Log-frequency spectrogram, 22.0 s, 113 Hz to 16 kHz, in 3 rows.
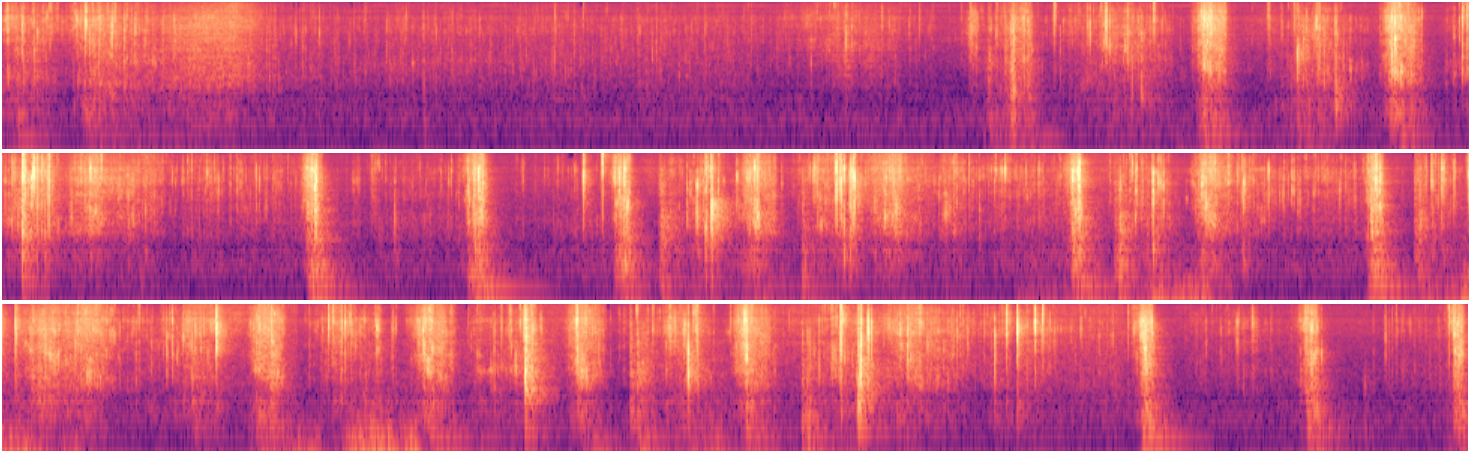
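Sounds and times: slime squelching: 0.0s - 22.0s.

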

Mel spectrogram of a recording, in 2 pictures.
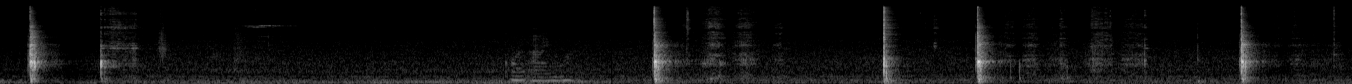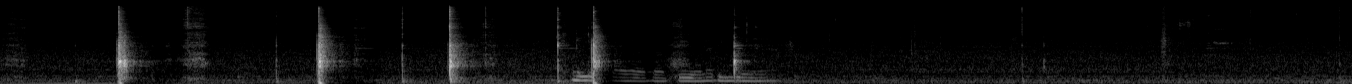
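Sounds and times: cleaver chopping on wooden board: 0.2s - 1.3s, 6.5s - 7.3s, 8.8s - 9.1s, 9.7s - 10.4s, 12.0s - 12.9s, 14.3s - 15.6s, 16.3s - 18.5s, 19.1s - 19.7s.

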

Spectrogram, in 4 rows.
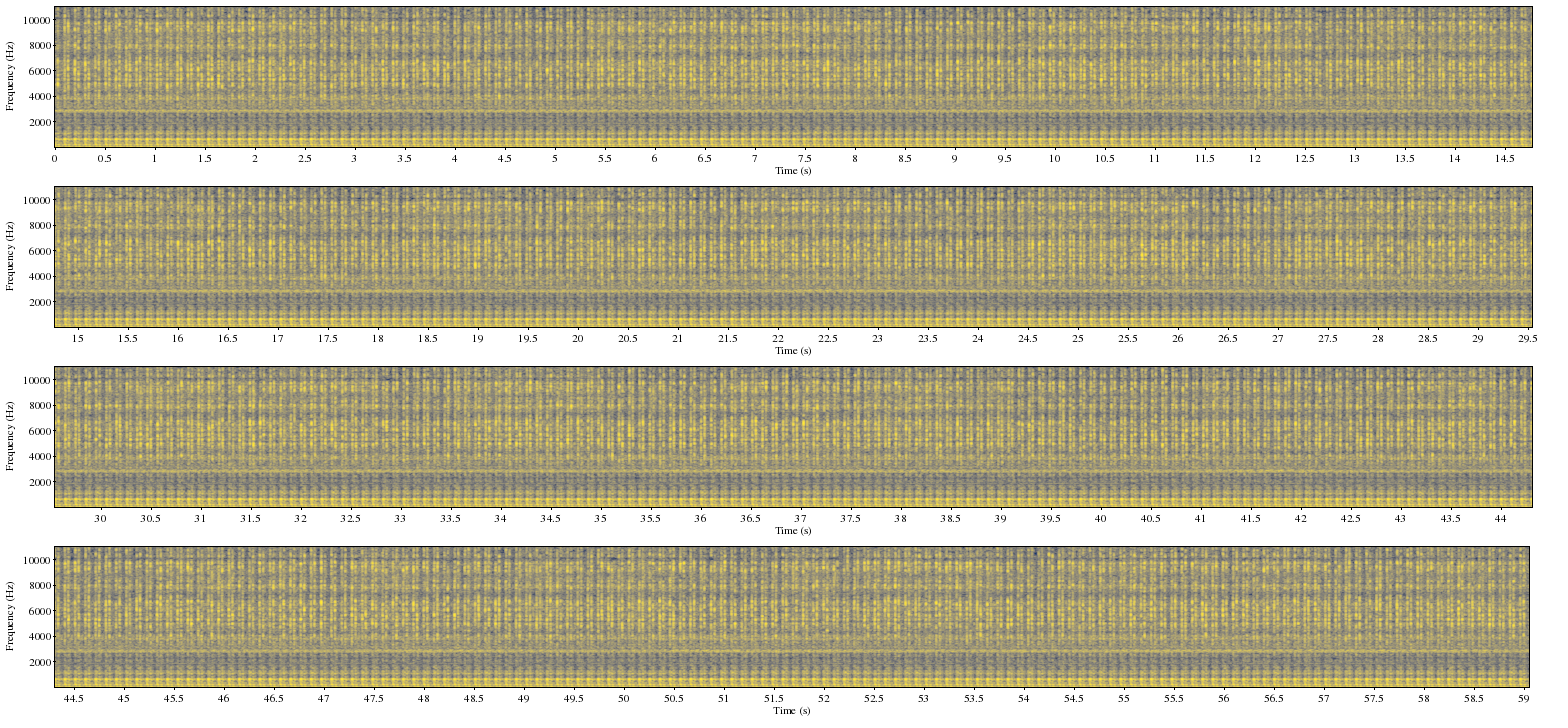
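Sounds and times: water pump humming and buzzing: 0.0s - 59.0s.

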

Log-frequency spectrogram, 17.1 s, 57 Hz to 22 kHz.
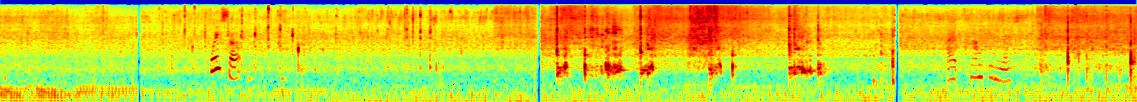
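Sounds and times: beef sizzling in a wok: 0.0s - 17.0s
metal spatula scraping wok: 8.2s - 12.5s.

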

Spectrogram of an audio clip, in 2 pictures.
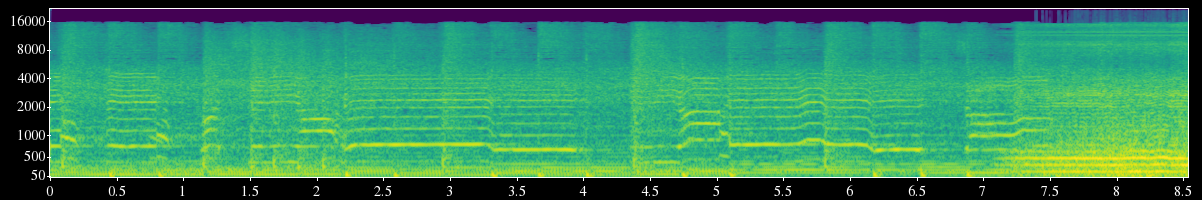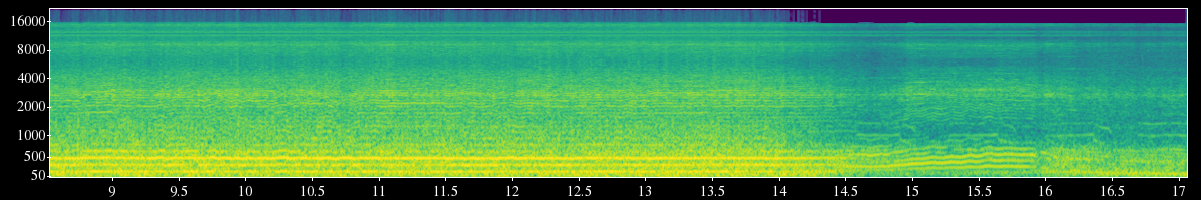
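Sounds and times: music track: 6.8s - 11.9s
dirt bike engine high revs: 6.9s - 17.0s.

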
